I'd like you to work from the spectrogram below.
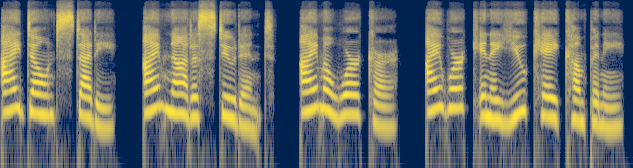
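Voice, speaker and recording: High, lively woman reading lesson lines. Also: dry recording, studio quality. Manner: slow, clear, carefully spaced sentences. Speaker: lesson dialogue speaker. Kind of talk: scripted English lesson dialogue.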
